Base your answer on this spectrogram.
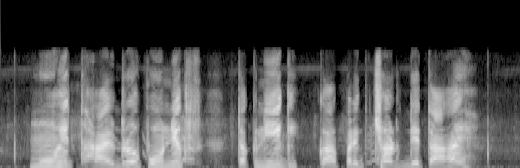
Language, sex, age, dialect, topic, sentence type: Hindi, male, 25-30, Awadhi Bundeli, agriculture, statement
